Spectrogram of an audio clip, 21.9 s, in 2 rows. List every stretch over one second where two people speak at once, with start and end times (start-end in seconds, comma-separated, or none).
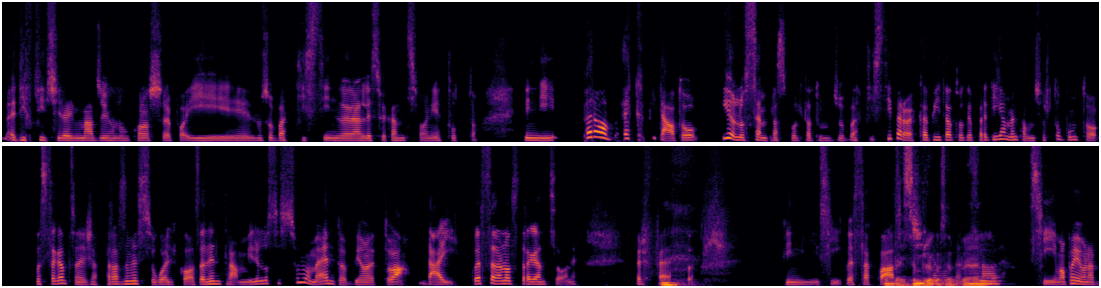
19.8-21.0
